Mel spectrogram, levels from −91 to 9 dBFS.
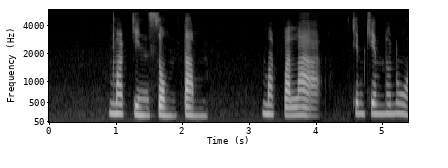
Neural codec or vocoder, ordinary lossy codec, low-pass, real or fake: codec, 44.1 kHz, 7.8 kbps, Pupu-Codec; none; 5.4 kHz; fake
